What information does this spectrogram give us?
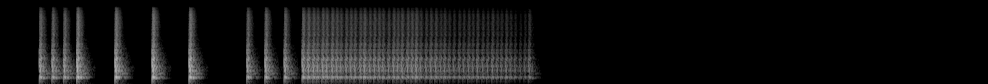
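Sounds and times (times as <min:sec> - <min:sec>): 
drum at 160: 0:00.4 - 0:05.4.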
